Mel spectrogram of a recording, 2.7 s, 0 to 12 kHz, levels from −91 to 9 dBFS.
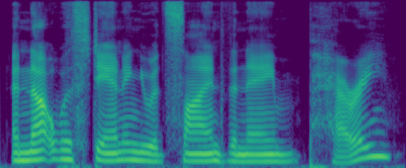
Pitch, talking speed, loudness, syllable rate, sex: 160 Hz, 175 wpm, -20 LUFS, 5.3 syllables/s, female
